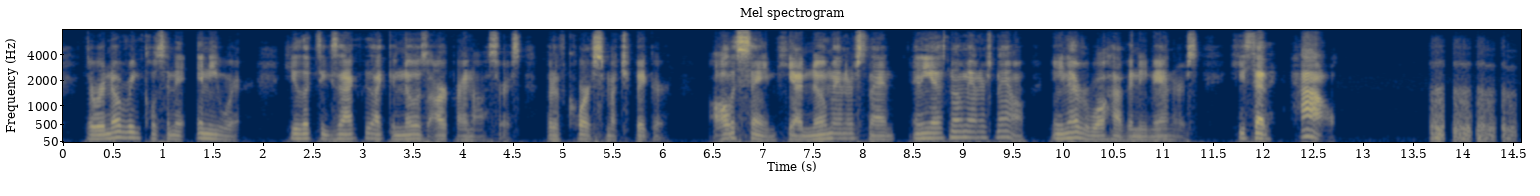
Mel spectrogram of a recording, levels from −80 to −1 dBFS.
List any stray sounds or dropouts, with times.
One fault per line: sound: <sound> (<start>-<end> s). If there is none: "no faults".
sound: laugh (13.7-14.6 s)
